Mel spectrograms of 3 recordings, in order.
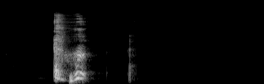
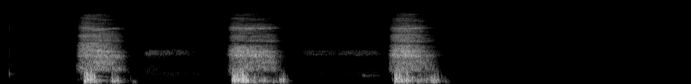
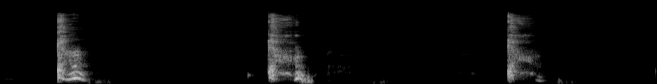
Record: {"cough_length": "2.6 s", "cough_amplitude": 29870, "cough_signal_mean_std_ratio": 0.24, "exhalation_length": "6.9 s", "exhalation_amplitude": 23574, "exhalation_signal_mean_std_ratio": 0.33, "three_cough_length": "6.6 s", "three_cough_amplitude": 18938, "three_cough_signal_mean_std_ratio": 0.26, "survey_phase": "beta (2021-08-13 to 2022-03-07)", "age": "18-44", "gender": "Female", "wearing_mask": "No", "symptom_cough_any": true, "symptom_runny_or_blocked_nose": true, "symptom_shortness_of_breath": true, "symptom_fatigue": true, "symptom_fever_high_temperature": true, "symptom_other": true, "symptom_onset": "3 days", "smoker_status": "Current smoker (e-cigarettes or vapes only)", "respiratory_condition_asthma": false, "respiratory_condition_other": false, "recruitment_source": "Test and Trace", "submission_delay": "2 days", "covid_test_result": "Positive", "covid_test_method": "ePCR"}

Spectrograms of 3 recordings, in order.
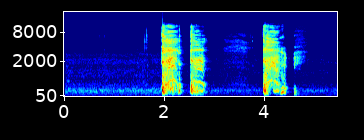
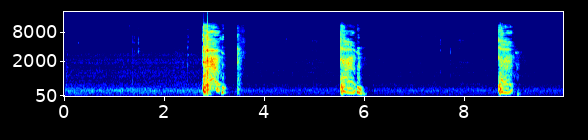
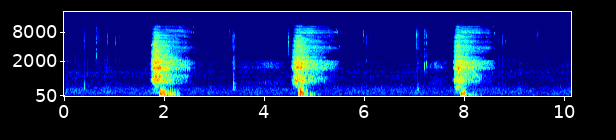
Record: {"cough_length": "5.5 s", "cough_amplitude": 32743, "cough_signal_mean_std_ratio": 0.33, "three_cough_length": "10.0 s", "three_cough_amplitude": 32768, "three_cough_signal_mean_std_ratio": 0.24, "exhalation_length": "10.2 s", "exhalation_amplitude": 19212, "exhalation_signal_mean_std_ratio": 0.3, "survey_phase": "beta (2021-08-13 to 2022-03-07)", "age": "18-44", "gender": "Female", "wearing_mask": "No", "symptom_cough_any": true, "symptom_runny_or_blocked_nose": true, "symptom_fatigue": true, "symptom_headache": true, "symptom_change_to_sense_of_smell_or_taste": true, "symptom_onset": "6 days", "smoker_status": "Current smoker (1 to 10 cigarettes per day)", "respiratory_condition_asthma": true, "respiratory_condition_other": false, "recruitment_source": "Test and Trace", "submission_delay": "2 days", "covid_test_result": "Positive", "covid_test_method": "RT-qPCR", "covid_ct_value": 19.9, "covid_ct_gene": "ORF1ab gene", "covid_ct_mean": 20.4, "covid_viral_load": "200000 copies/ml", "covid_viral_load_category": "Low viral load (10K-1M copies/ml)"}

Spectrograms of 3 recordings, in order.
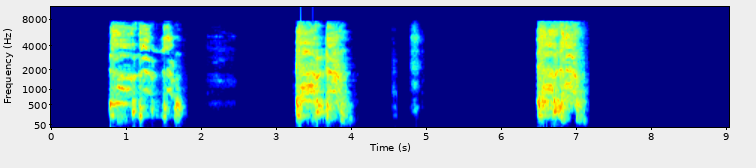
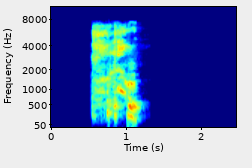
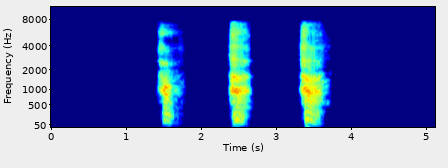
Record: {"three_cough_length": "9.0 s", "three_cough_amplitude": 32479, "three_cough_signal_mean_std_ratio": 0.38, "cough_length": "2.5 s", "cough_amplitude": 27949, "cough_signal_mean_std_ratio": 0.38, "exhalation_length": "5.1 s", "exhalation_amplitude": 28650, "exhalation_signal_mean_std_ratio": 0.28, "survey_phase": "beta (2021-08-13 to 2022-03-07)", "age": "45-64", "gender": "Male", "wearing_mask": "No", "symptom_cough_any": true, "symptom_runny_or_blocked_nose": true, "symptom_fatigue": true, "symptom_headache": true, "symptom_onset": "4 days", "smoker_status": "Ex-smoker", "respiratory_condition_asthma": false, "respiratory_condition_other": false, "recruitment_source": "Test and Trace", "submission_delay": "2 days", "covid_test_result": "Positive", "covid_test_method": "RT-qPCR"}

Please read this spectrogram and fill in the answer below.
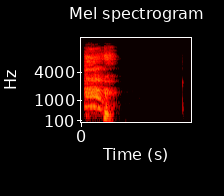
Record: {"cough_length": "1.1 s", "cough_amplitude": 7209, "cough_signal_mean_std_ratio": 0.39, "survey_phase": "beta (2021-08-13 to 2022-03-07)", "age": "45-64", "gender": "Male", "wearing_mask": "No", "symptom_none": true, "smoker_status": "Ex-smoker", "respiratory_condition_asthma": false, "respiratory_condition_other": false, "recruitment_source": "REACT", "submission_delay": "5 days", "covid_test_result": "Negative", "covid_test_method": "RT-qPCR", "influenza_a_test_result": "Negative", "influenza_b_test_result": "Negative"}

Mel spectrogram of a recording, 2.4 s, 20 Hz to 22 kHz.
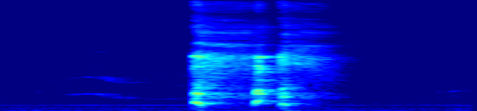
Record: {"cough_length": "2.4 s", "cough_amplitude": 4416, "cough_signal_mean_std_ratio": 0.35, "survey_phase": "beta (2021-08-13 to 2022-03-07)", "age": "45-64", "gender": "Female", "wearing_mask": "No", "symptom_runny_or_blocked_nose": true, "symptom_sore_throat": true, "symptom_fatigue": true, "symptom_headache": true, "smoker_status": "Never smoked", "respiratory_condition_asthma": false, "respiratory_condition_other": false, "recruitment_source": "REACT", "submission_delay": "1 day", "covid_test_result": "Negative", "covid_test_method": "RT-qPCR"}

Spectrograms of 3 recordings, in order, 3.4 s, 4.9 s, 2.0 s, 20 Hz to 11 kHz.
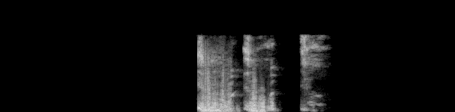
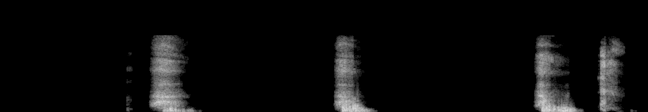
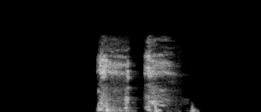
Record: {"three_cough_length": "3.4 s", "three_cough_amplitude": 28733, "three_cough_signal_mean_std_ratio": 0.33, "exhalation_length": "4.9 s", "exhalation_amplitude": 28778, "exhalation_signal_mean_std_ratio": 0.31, "cough_length": "2.0 s", "cough_amplitude": 24655, "cough_signal_mean_std_ratio": 0.35, "survey_phase": "beta (2021-08-13 to 2022-03-07)", "age": "45-64", "gender": "Female", "wearing_mask": "No", "symptom_cough_any": true, "symptom_new_continuous_cough": true, "symptom_runny_or_blocked_nose": true, "symptom_shortness_of_breath": true, "symptom_sore_throat": true, "symptom_abdominal_pain": true, "symptom_diarrhoea": true, "symptom_fatigue": true, "symptom_fever_high_temperature": true, "symptom_headache": true, "symptom_change_to_sense_of_smell_or_taste": true, "symptom_loss_of_taste": true, "symptom_other": true, "symptom_onset": "3 days", "smoker_status": "Never smoked", "respiratory_condition_asthma": true, "respiratory_condition_other": false, "recruitment_source": "Test and Trace", "submission_delay": "2 days", "covid_test_result": "Positive", "covid_test_method": "RT-qPCR", "covid_ct_value": 14.8, "covid_ct_gene": "ORF1ab gene", "covid_ct_mean": 15.2, "covid_viral_load": "10000000 copies/ml", "covid_viral_load_category": "High viral load (>1M copies/ml)"}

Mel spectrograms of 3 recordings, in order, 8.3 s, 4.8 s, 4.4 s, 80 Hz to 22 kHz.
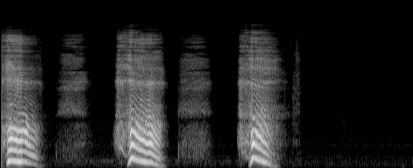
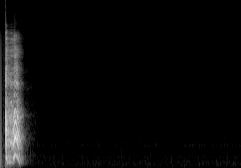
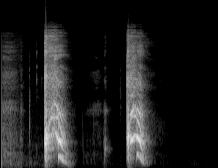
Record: {"exhalation_length": "8.3 s", "exhalation_amplitude": 25545, "exhalation_signal_mean_std_ratio": 0.36, "cough_length": "4.8 s", "cough_amplitude": 29204, "cough_signal_mean_std_ratio": 0.18, "three_cough_length": "4.4 s", "three_cough_amplitude": 29204, "three_cough_signal_mean_std_ratio": 0.32, "survey_phase": "beta (2021-08-13 to 2022-03-07)", "age": "65+", "gender": "Female", "wearing_mask": "No", "symptom_runny_or_blocked_nose": true, "symptom_onset": "12 days", "smoker_status": "Never smoked", "respiratory_condition_asthma": false, "respiratory_condition_other": false, "recruitment_source": "REACT", "submission_delay": "2 days", "covid_test_result": "Positive", "covid_test_method": "RT-qPCR", "covid_ct_value": 33.4, "covid_ct_gene": "N gene", "influenza_a_test_result": "Negative", "influenza_b_test_result": "Negative"}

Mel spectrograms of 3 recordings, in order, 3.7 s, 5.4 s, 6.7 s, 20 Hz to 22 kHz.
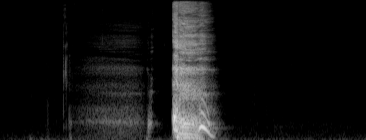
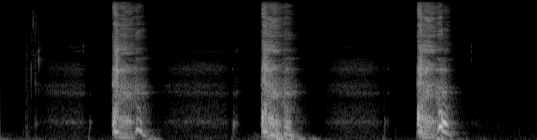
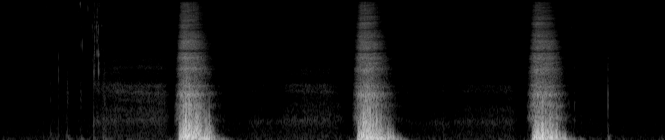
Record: {"cough_length": "3.7 s", "cough_amplitude": 32768, "cough_signal_mean_std_ratio": 0.25, "three_cough_length": "5.4 s", "three_cough_amplitude": 8997, "three_cough_signal_mean_std_ratio": 0.32, "exhalation_length": "6.7 s", "exhalation_amplitude": 25974, "exhalation_signal_mean_std_ratio": 0.29, "survey_phase": "beta (2021-08-13 to 2022-03-07)", "age": "45-64", "gender": "Female", "wearing_mask": "No", "symptom_cough_any": true, "symptom_runny_or_blocked_nose": true, "symptom_shortness_of_breath": true, "symptom_fatigue": true, "symptom_change_to_sense_of_smell_or_taste": true, "symptom_onset": "6 days", "smoker_status": "Never smoked", "respiratory_condition_asthma": false, "respiratory_condition_other": false, "recruitment_source": "Test and Trace", "submission_delay": "3 days", "covid_test_result": "Positive", "covid_test_method": "RT-qPCR"}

